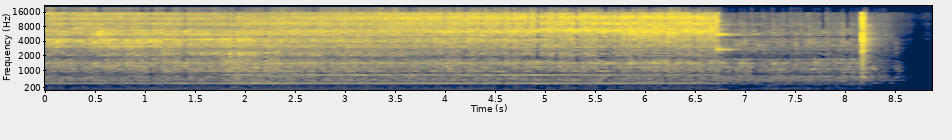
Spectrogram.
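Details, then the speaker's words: DeWalt scroll saw repaired with blue Loctite on loose bolts, set to about 1171 strokes per minute, No. 2 crown tooth blade cutting wood: even, smooth buzz with no knocking, then a clean stop; normal cutting after repair. "It's nice and quiet. We no longer have the knocking noise."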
